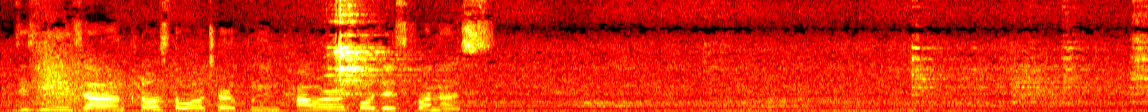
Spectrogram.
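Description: Industrial machinery hums steadily.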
